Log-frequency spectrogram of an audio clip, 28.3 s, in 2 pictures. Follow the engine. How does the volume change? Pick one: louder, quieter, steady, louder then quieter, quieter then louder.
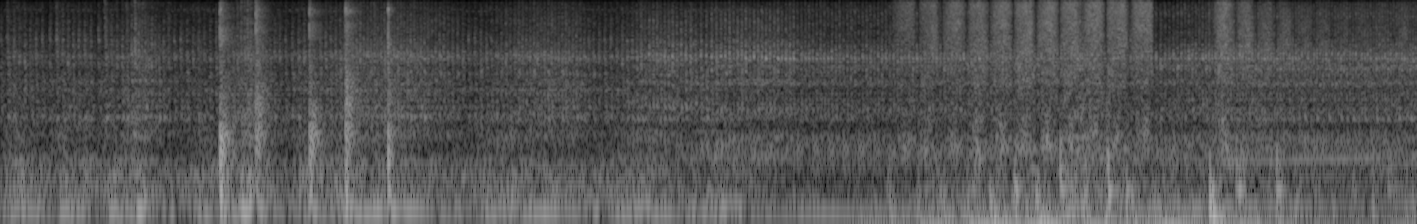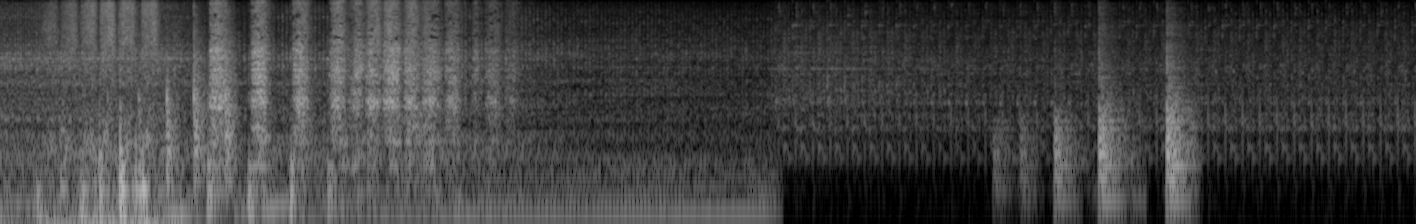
quieter.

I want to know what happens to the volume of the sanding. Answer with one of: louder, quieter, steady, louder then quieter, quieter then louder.
quieter then louder.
